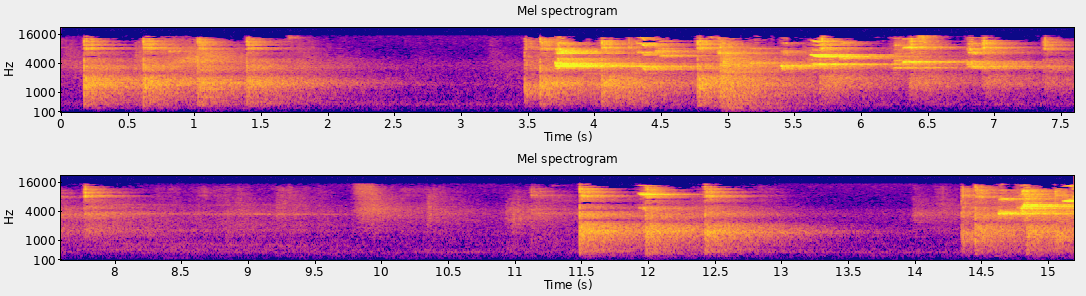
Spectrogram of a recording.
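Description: A table tennis ball clicks back and forth off bats and the table in quick, ringing taps.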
